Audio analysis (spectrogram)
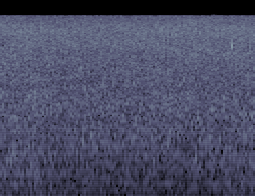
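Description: Steady broadband rush of water running outdoors on the Appalachian Trail, a continuous even hiss close by with no voices.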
